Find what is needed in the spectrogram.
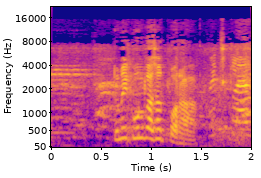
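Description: A young girl's voice speaking a short phrase, about a second long.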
